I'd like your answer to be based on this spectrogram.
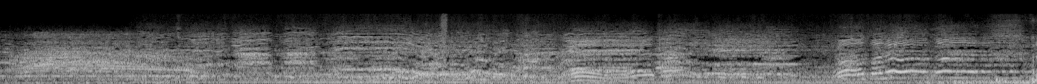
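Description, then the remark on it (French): A large crowd sings the Marseillaise together outdoors on the Champs-Élysées in Paris on 8 May 1945, voices loud and massed with a roomy blur, over a steady low hum that runs through most of the song. “on a souvent l'occasion d'entendre la Marseillaise, mais celle que l'on vient d'entendre chanter le 8 mai 1945 sur les Champs-Élysées, où elle avait été interdite pendant quatre ans d'occupation, évidemment, elle est, émouvante.”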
